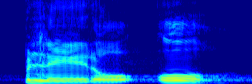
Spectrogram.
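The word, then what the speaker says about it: πληρόω: Y la palabra cumplir en el Evangelio de Mateo 5:17 viene del griego original pleroo, tal cual como se escucha con doble O y acento en la segunda O, pleroo, que significa terminar un periodo o una tarea.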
